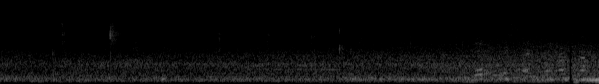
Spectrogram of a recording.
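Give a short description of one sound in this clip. Footsteps scuff along a pavement outdoors.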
